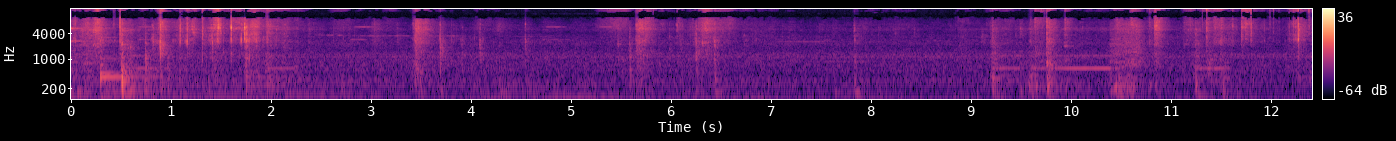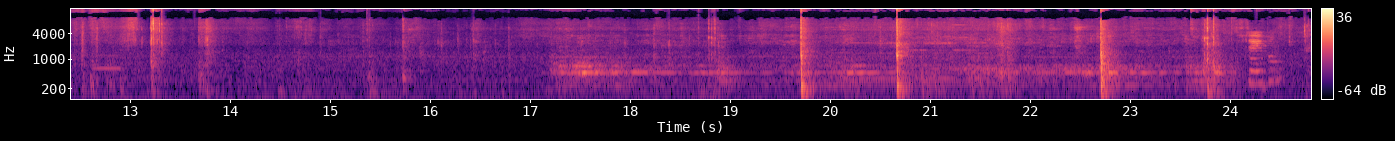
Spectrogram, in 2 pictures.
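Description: Scattered knocks and clicks of items being handled on a counter. About two-thirds of the way in a steady pitched hum joins them, and several sharp clacks stand out near the end.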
